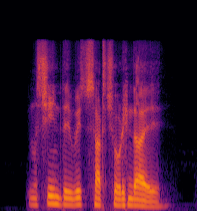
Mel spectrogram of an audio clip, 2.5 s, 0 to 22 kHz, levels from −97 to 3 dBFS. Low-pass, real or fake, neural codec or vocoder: 9.9 kHz; fake; codec, 16 kHz in and 24 kHz out, 0.6 kbps, FocalCodec, streaming, 4096 codes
